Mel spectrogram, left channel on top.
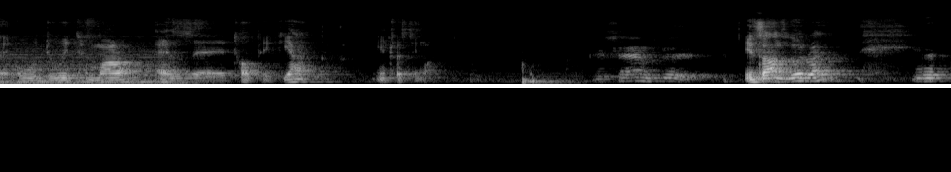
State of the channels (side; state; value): right; silent; digital silence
